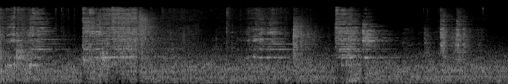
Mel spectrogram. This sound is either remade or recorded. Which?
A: recorded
